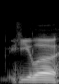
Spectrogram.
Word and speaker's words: Hela: H or Hela I don't know the correct pronunciation um but and it's actually hila Hela hell um kind of all the same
